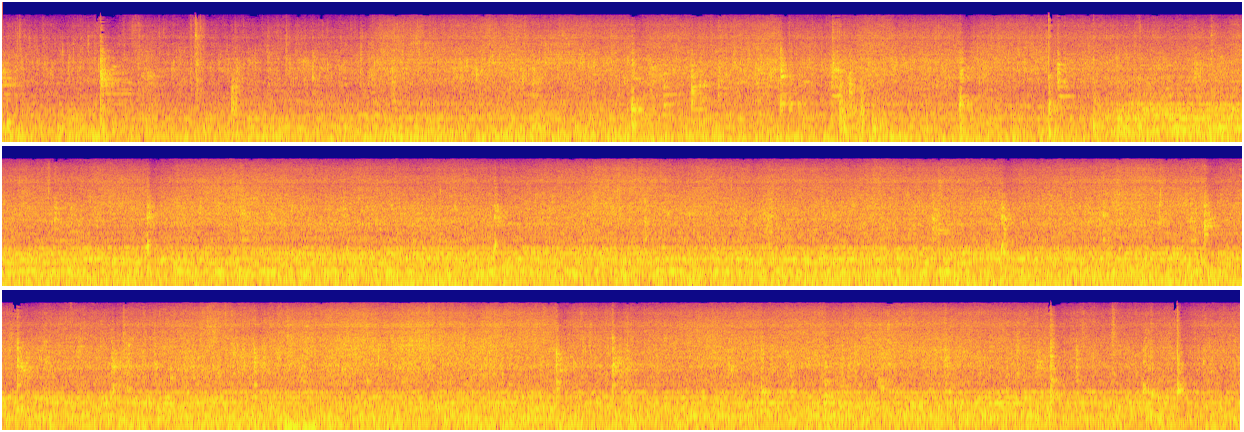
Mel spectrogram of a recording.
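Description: Egg and rice frying in a carbon-steel wok over a high-flame gas burner: a steady loud sizzle, with clicks and scrapes of a metal ladle against the wok in the first few seconds. A steady hum joins the sizzle about five seconds in.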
